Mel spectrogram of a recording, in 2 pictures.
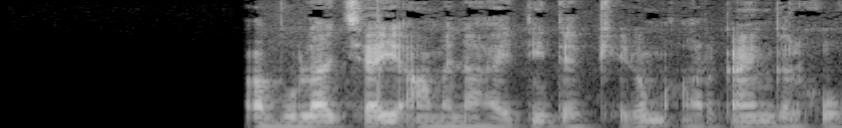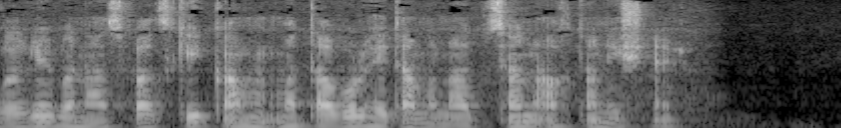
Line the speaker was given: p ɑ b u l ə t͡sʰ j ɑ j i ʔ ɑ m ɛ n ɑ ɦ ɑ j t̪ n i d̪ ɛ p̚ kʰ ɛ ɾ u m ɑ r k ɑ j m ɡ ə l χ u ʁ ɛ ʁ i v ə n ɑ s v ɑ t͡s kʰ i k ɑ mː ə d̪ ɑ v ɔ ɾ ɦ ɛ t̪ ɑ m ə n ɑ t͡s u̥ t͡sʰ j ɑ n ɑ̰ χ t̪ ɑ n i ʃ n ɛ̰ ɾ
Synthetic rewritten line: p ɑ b u l ɑ t͡sʰ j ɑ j i ʔ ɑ m ɛ n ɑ ɦ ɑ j t̪ n i d̪ ɛ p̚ kʰ ɛ ɾ u m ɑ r k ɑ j n ɡ ə l χ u ʁ ɛ ʁ i v ə n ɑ s v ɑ t͡s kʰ i k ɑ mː ə t̪ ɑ v ɔ ɾ ɦ ɛ t̪ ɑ m ə n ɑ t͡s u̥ t͡sʰ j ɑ n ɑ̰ χ t̪ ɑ n i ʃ n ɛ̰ ɾ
